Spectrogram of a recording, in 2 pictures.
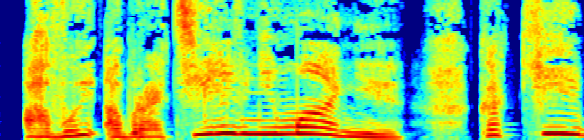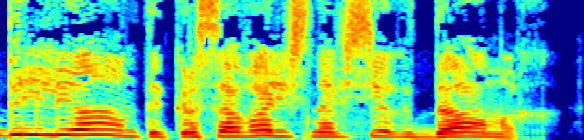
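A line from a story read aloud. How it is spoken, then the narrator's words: Sighing. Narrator (Russian): вздохнула Джейн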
